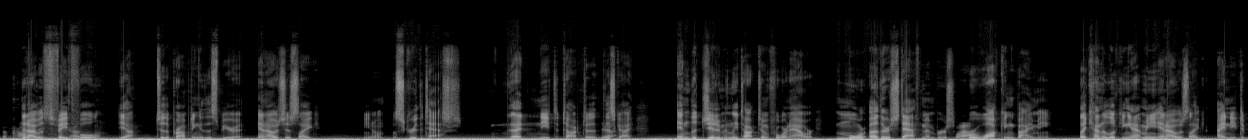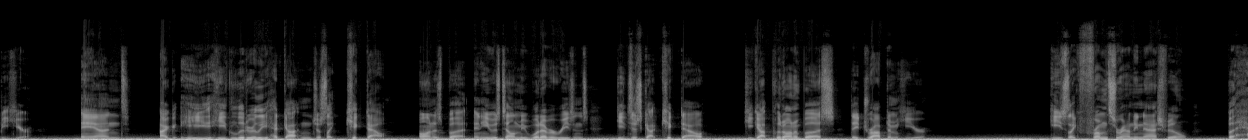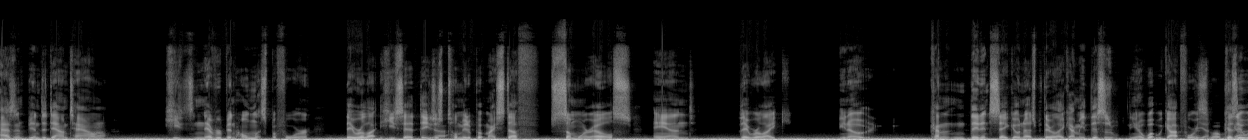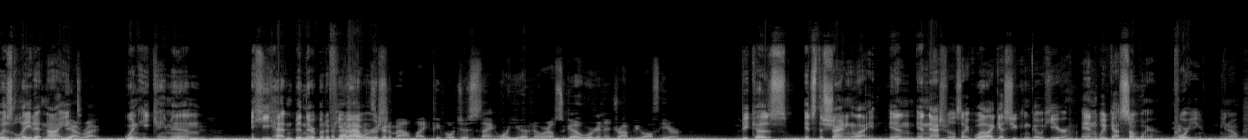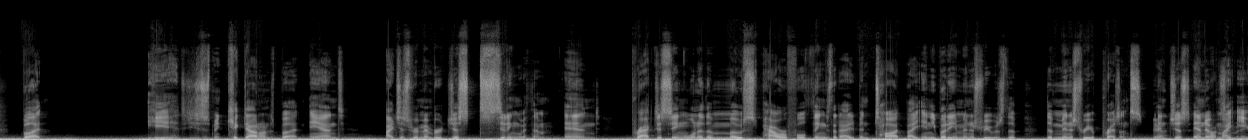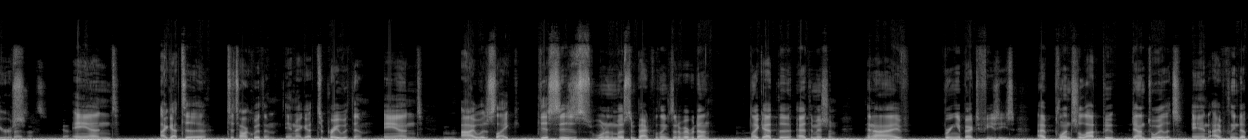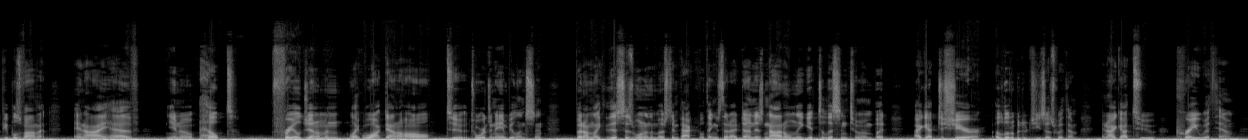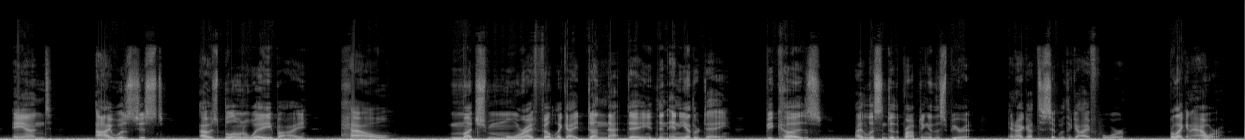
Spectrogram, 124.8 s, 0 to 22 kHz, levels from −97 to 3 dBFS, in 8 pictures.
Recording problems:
low rumble; loud; throughout; 6 dB below the speech

